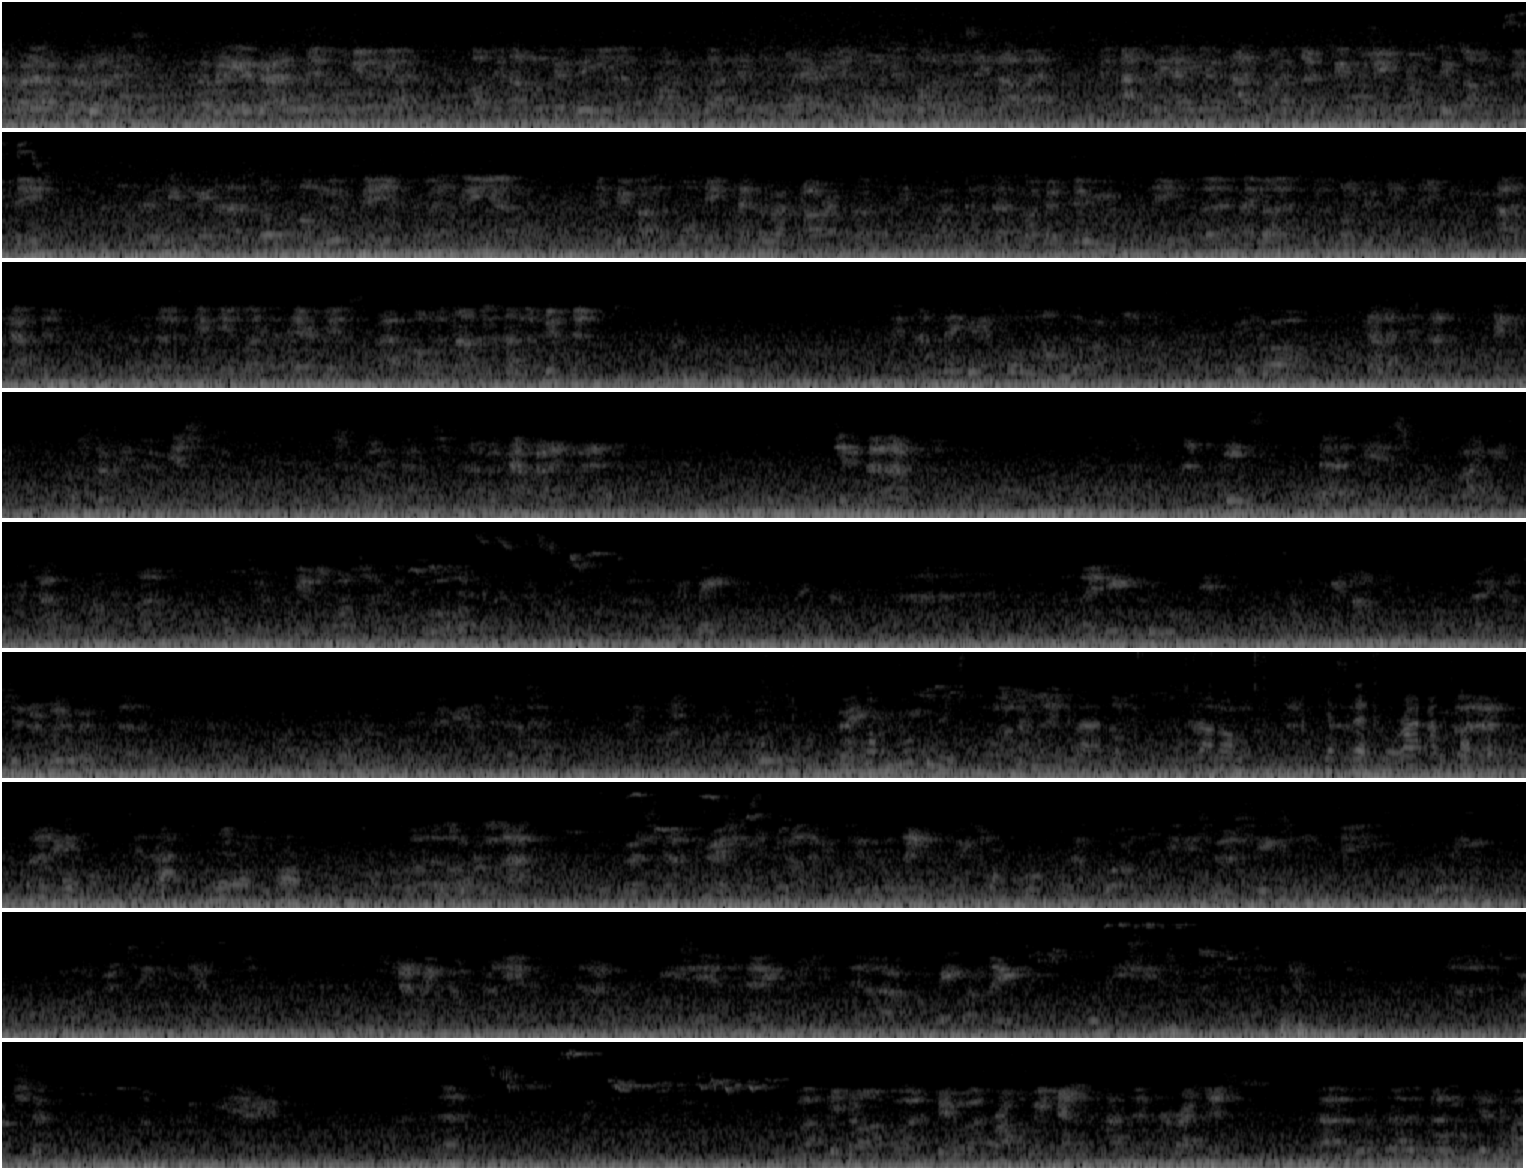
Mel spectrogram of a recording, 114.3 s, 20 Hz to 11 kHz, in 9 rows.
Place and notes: bob smith spring cup ... 600cc group A practice ... luhd pm-01mics to zoom h5 ...
Scarborough, UK, 22 May 2021, 09:35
